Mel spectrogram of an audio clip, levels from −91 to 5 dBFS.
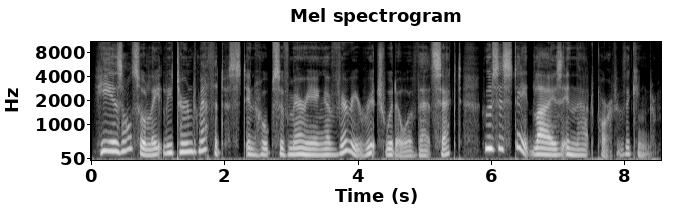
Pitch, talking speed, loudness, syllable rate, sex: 195 Hz, 180 wpm, -17 LUFS, 4.9 syllables/s, female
